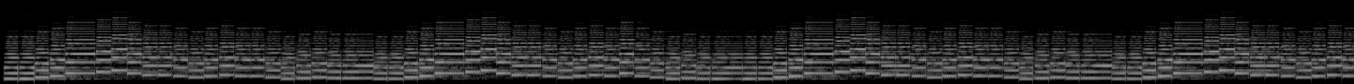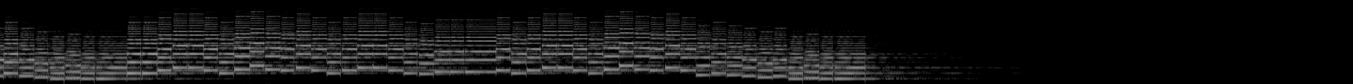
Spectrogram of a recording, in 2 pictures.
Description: Traditional Music of unknown author.
6/8 (View more 6/8 Music)
C5-A6
C major (Sounding Pitch) (View more C major Music for Accordion )
Accordion  (View more Easy Accordion Music)
Traditional (View more Traditional Accordion Music)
